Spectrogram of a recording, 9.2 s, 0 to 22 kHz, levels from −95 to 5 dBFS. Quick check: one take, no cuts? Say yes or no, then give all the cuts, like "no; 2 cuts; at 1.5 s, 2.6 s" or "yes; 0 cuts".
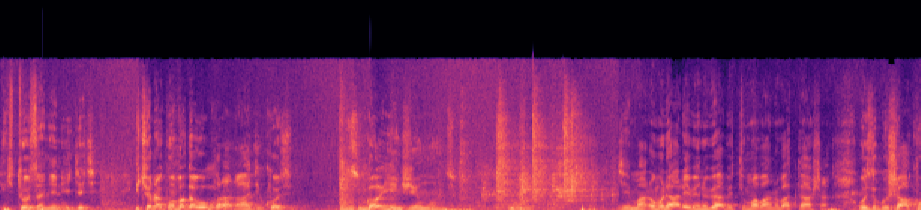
no; 1 cut; at 6.2 s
